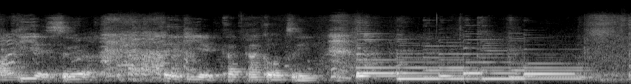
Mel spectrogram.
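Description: Ukulele playing: a quick run of single plucked notes, then a chord held for about two seconds near the end.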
